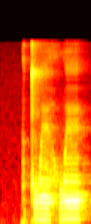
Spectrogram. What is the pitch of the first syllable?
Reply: low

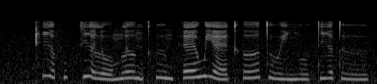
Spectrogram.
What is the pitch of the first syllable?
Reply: falling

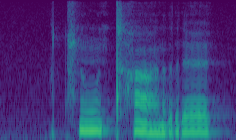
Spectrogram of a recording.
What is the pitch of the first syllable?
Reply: high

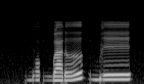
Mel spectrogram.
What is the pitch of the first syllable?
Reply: low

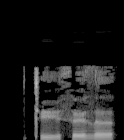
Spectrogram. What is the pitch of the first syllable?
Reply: falling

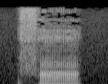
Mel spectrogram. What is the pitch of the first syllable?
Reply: low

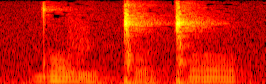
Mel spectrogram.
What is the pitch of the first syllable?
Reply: high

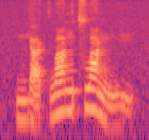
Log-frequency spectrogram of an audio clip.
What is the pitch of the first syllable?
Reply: low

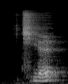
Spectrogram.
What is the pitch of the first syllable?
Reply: rising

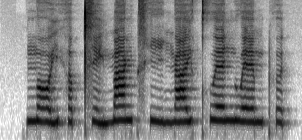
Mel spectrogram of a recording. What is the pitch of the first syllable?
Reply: low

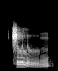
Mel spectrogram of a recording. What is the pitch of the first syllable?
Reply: high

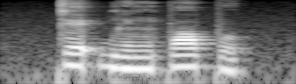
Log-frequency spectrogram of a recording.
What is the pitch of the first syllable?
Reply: high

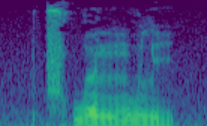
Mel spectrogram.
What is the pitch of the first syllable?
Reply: falling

